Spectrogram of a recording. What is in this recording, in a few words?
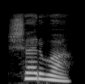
"ಸುರ್ವು", Kannada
